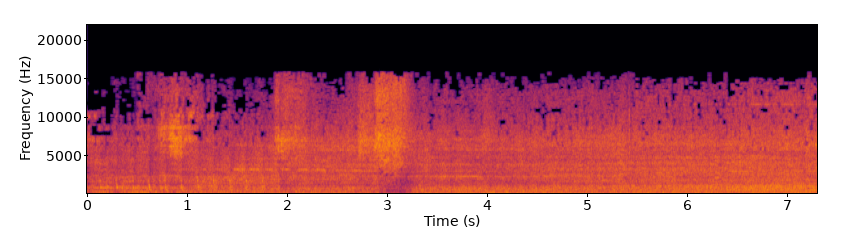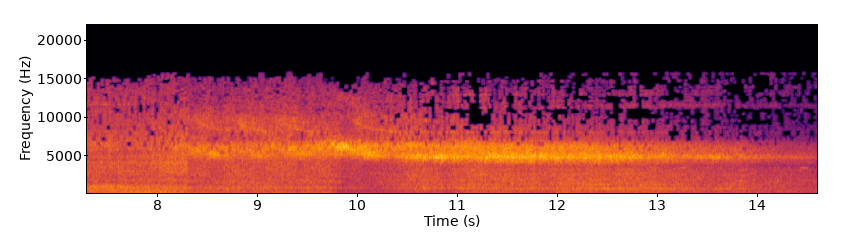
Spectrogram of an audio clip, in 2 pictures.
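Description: Class 66 diesel freight trains with their wagons rumbling along the rails. A high, steady squeal joins about eight seconds in.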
